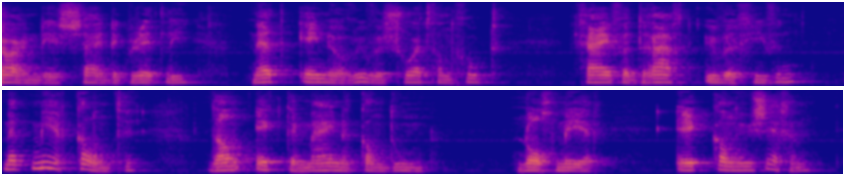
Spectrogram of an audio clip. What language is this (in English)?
Dutch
